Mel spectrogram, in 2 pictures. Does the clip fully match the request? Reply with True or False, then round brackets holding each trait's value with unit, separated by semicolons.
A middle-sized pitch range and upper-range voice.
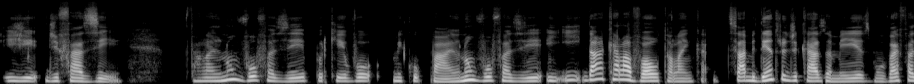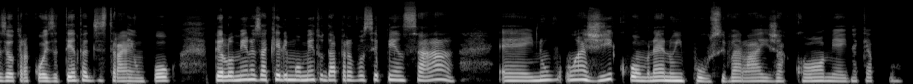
False (3.6 semitones; 170 Hz)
